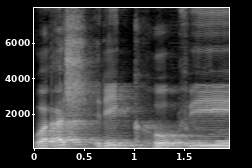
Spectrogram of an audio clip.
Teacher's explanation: ഇതിലുള്ള ദീർഘം മദ് മുൻഫസിൽ ജായിസാണ്. 4-5 ഹറക്കത്തിൻ്റെ അളവിൽ യാഇനെ ദീർഘിപ്പിക്കുക.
